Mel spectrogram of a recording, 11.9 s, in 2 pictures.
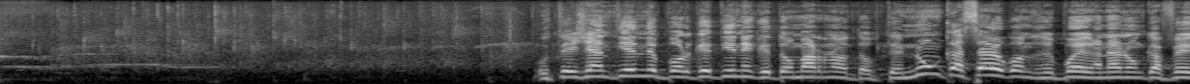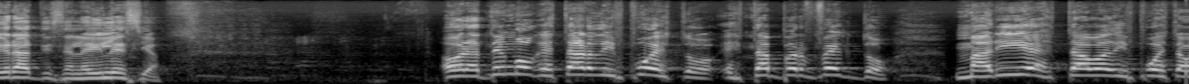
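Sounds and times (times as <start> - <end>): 
audience applause: 0.0 - 4.5
speech: 2.7 - 7.1, 8.2 - 11.8.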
